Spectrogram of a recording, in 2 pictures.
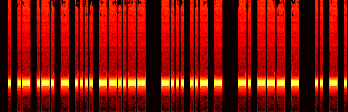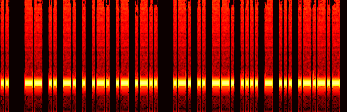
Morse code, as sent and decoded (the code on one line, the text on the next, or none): . .- .-. - .... --..-- / -... ..- - / -. --- - / .. - ... / -- .. -. .-. .- .-.. / .-. .. --. .... - ... .-.-.-
EARTH, BUT NOT ITS MINERAL RIGHTS.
